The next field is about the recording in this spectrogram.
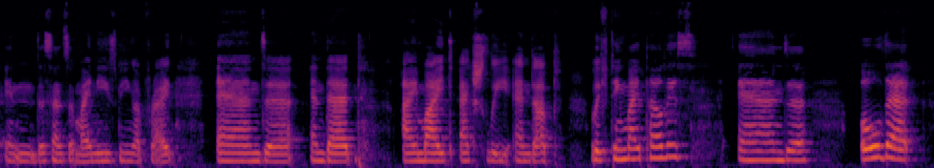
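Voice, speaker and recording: Woman, Hungarian native speaker, unhurried, hesitant, reflective monologue. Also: medium pitch. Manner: hesitant, many fillers, gentle and searching. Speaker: vlogger sharing movement practice.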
